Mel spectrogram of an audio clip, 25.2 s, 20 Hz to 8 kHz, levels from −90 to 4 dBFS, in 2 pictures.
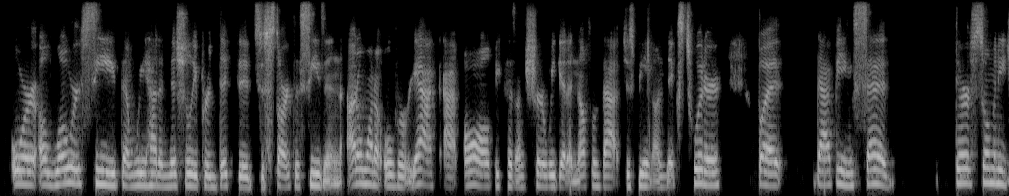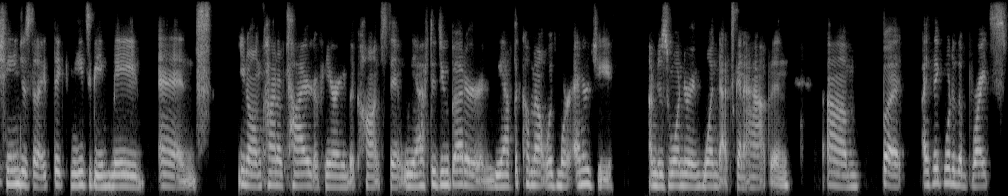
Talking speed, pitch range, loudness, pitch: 215 wpm, 175-200 Hz, -27 LUFS, 185 Hz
